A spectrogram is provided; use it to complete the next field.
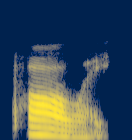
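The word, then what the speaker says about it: Paoli: to me what's his name his name is paulie paulie okay yeah it felt italian p-a-o-l-i but pronounced paulie okay all right okay well that's what i'm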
